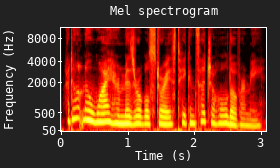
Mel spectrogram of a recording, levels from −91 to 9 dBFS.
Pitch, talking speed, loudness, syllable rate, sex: 205 Hz, 275 wpm, -15 LUFS, 7.0 syllables/s, female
